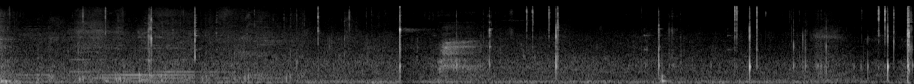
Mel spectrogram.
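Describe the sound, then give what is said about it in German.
A beer bottle being pried open with a key: a run of sharp metallic clicks and scrapes at irregular intervals over a steady background hiss, with one louder snap partway through. “Ne, mit dem Schlüssel mache ich den mal auf.”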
